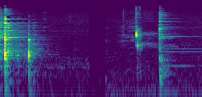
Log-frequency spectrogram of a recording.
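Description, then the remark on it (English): Small glasses of tonic water are set down as they are served, with four bright clinks, two close together at the start, then a pause before two more, each leaving a brief ringing tone. “Don Fanucci then served each of his three regulars a small glass of tonic water.”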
